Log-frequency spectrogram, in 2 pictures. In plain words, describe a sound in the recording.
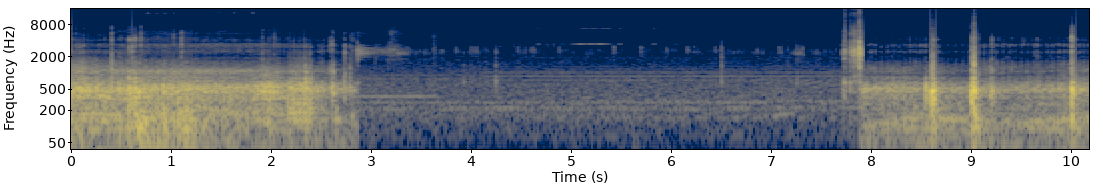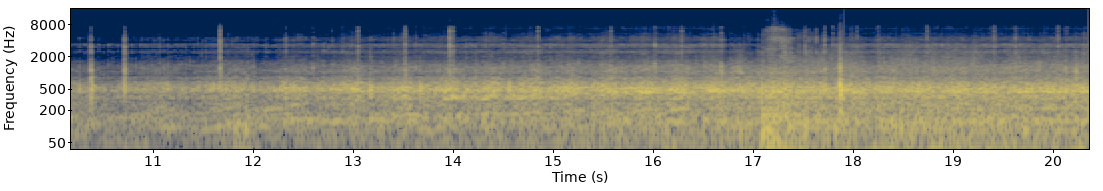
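Wind rushes past a moving bicycle, loud and buffeting.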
